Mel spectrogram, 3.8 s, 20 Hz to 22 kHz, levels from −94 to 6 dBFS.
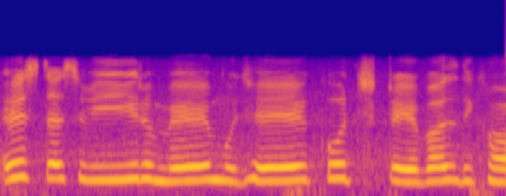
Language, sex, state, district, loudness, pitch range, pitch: Hindi, female, Madhya Pradesh, Katni, -12 LUFS, 255-285 Hz, 270 Hz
